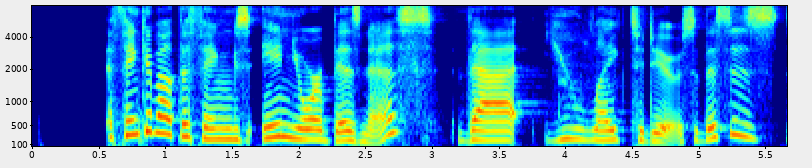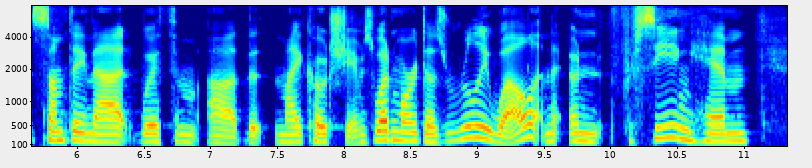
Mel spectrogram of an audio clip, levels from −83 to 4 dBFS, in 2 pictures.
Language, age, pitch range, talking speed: English, 20-39, 170-220 Hz, 170 wpm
